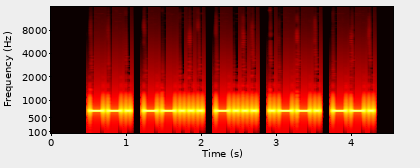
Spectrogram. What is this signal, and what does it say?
Morse code, heard as a keyed tone, about 20 wpm, 700 Hz. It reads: G7BPG
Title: DXCC-100 Call Signs - 5 Characters - Repeated 2x - 20wpm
